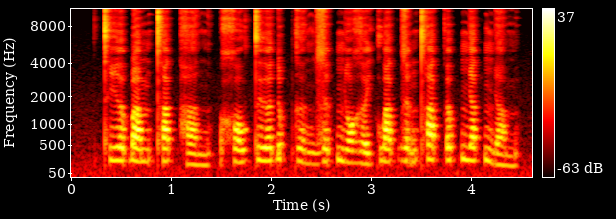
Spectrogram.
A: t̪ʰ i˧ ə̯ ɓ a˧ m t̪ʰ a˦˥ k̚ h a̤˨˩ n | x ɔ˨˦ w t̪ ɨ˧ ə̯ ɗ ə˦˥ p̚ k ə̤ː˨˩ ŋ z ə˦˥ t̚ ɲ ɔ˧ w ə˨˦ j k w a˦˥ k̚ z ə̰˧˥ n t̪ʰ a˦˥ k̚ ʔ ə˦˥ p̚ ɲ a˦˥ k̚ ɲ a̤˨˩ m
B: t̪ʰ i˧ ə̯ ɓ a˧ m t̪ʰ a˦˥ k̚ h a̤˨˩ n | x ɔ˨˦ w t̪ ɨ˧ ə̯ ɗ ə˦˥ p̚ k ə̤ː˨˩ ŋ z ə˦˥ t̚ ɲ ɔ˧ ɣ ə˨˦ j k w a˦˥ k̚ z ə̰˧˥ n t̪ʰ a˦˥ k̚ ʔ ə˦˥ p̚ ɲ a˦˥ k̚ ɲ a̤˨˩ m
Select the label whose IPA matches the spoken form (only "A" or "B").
B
